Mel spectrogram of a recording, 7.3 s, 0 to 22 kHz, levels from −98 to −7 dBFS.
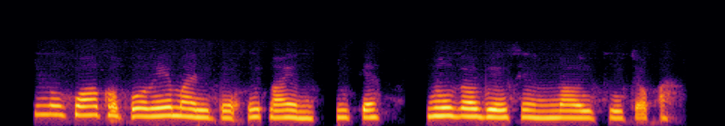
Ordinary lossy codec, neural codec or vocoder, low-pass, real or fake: none; codec, 24 kHz, 0.9 kbps, WavTokenizer, medium speech release version 2; 7.2 kHz; fake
